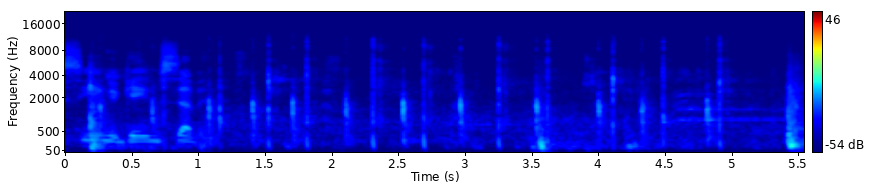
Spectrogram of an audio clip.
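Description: A table tennis ball clicks sharply back and forth off paddles and the table in a quick rally.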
